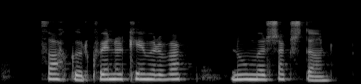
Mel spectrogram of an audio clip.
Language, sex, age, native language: Icelandic, male, 12, Icelandic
